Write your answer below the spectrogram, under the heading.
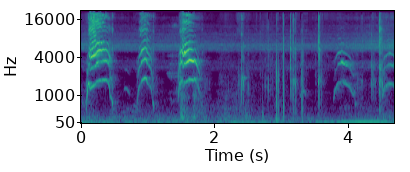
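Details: Young kittens giving loud, high, arching mews, three strong cries in the first two seconds, then clicks and rustling, followed by two softer mews near the end.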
